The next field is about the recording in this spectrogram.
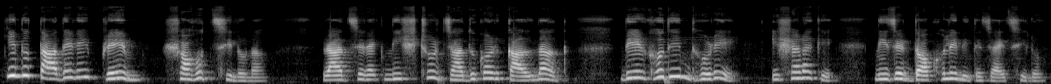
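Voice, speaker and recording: A woman with a fairly high voice narrates a fairytale. She delivers it as a scripted bedtime story, in the role of storyteller. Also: big pitch swings, measured pace, fairly bright tone.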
